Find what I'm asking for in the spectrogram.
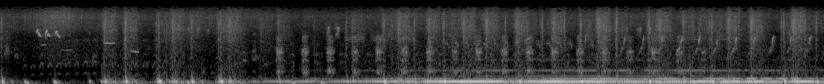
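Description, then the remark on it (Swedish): A dog in a video game pants rapidly and rhythmically, with short sniffing bursts, over a low steady hum that represents the scent trail the dog follows, and some faint background tones. “Gå, spring, hoppa, sniffa och skäll och framförallt hitta de försvunna personerna.”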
